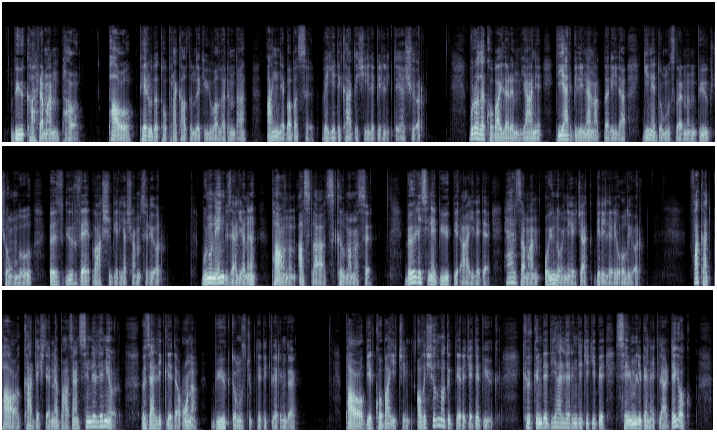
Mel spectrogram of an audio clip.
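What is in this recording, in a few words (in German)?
Türkisch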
